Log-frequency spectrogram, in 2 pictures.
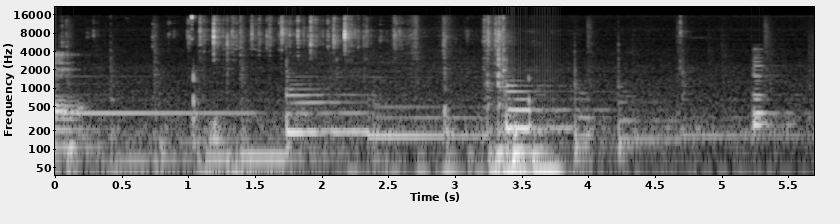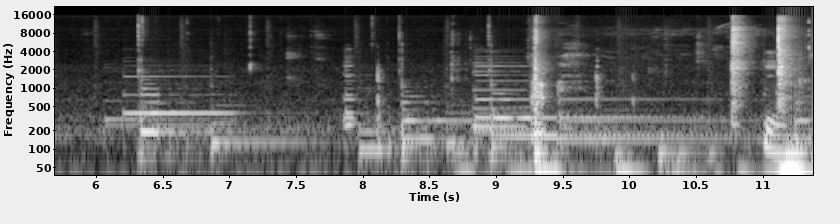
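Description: Someone types on a computer keyboard close by, producing a rapid, irregular run of sharp key clicks, with a few louder taps and a faint tonal murmur in the background.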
